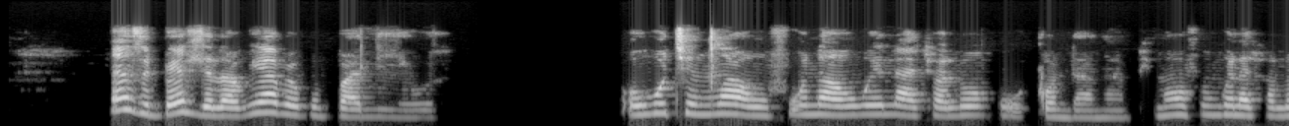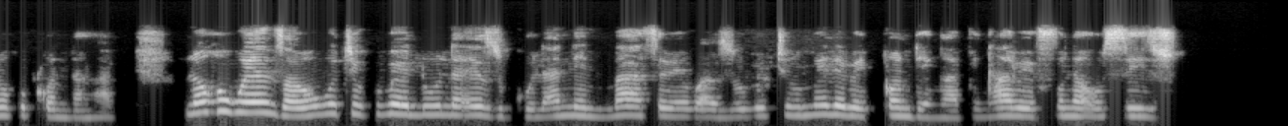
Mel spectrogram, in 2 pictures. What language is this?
North Ndebele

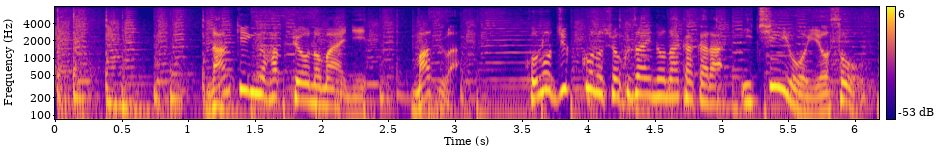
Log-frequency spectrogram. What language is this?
Japanese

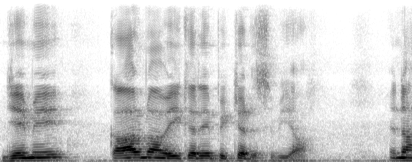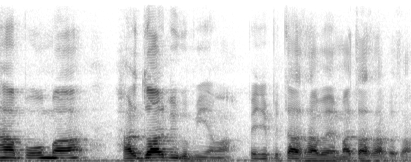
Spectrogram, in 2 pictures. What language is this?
Sindhi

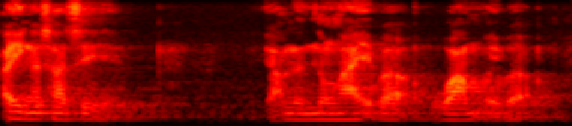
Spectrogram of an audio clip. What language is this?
Manipuri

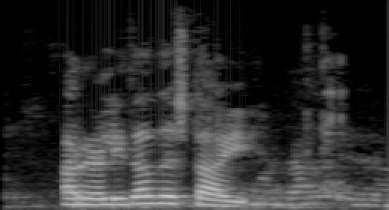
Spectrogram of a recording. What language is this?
Galician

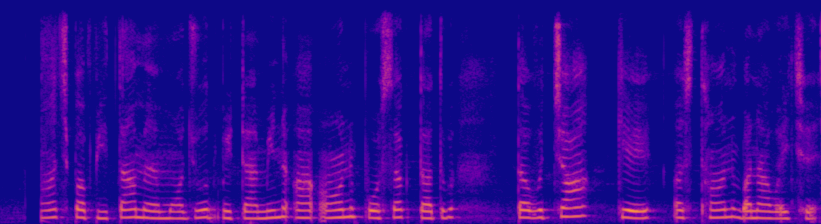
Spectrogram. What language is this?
Maithili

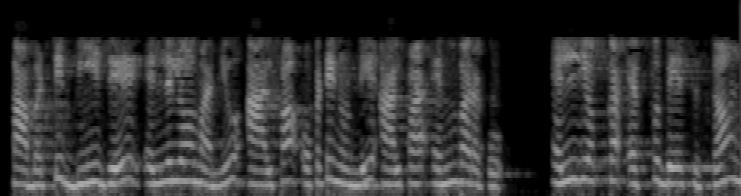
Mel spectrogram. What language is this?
Telugu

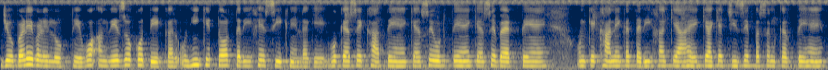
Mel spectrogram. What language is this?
Urdu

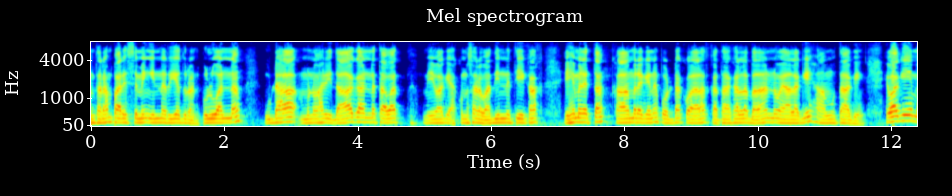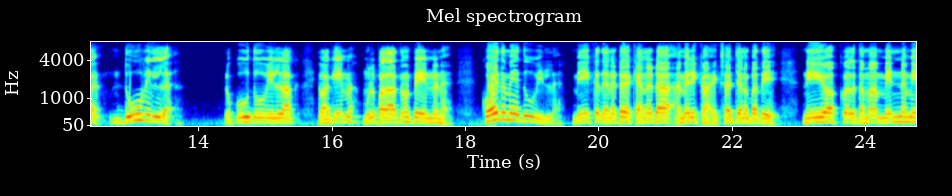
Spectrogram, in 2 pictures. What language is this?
Arabic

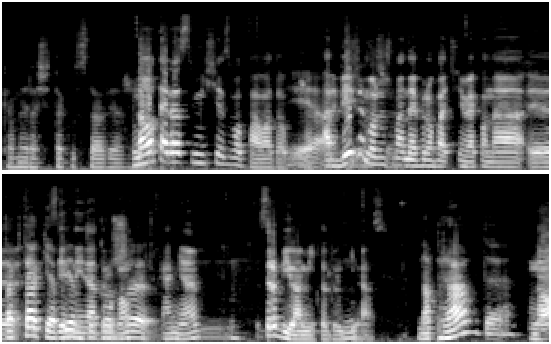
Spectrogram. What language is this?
Polish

